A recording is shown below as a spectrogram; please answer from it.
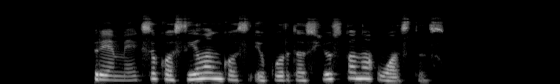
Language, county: Lithuanian, Šiauliai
